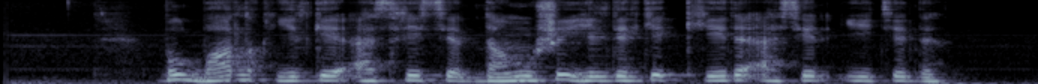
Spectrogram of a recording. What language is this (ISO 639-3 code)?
kaz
